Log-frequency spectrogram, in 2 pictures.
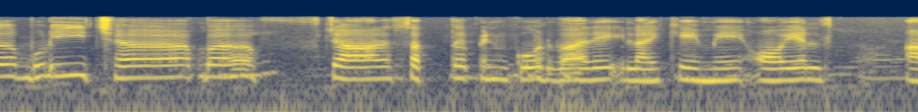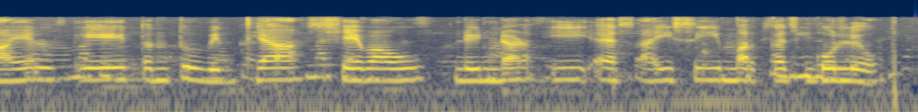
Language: Sindhi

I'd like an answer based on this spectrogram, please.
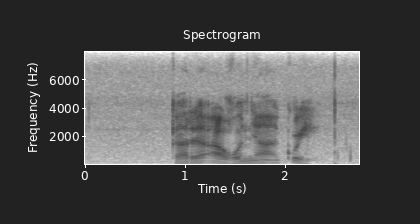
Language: Northern Sotho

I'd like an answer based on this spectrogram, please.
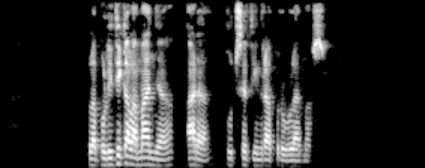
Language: Catalan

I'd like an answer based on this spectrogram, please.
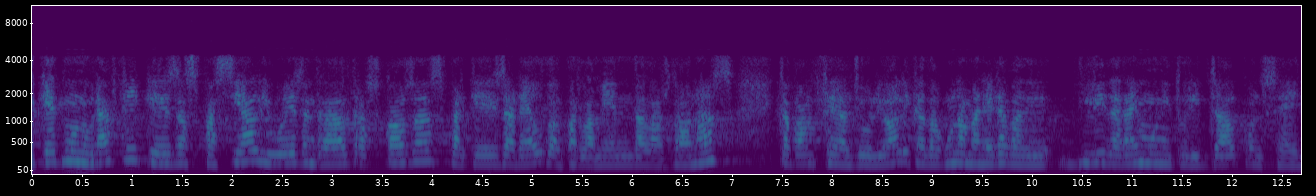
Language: Catalan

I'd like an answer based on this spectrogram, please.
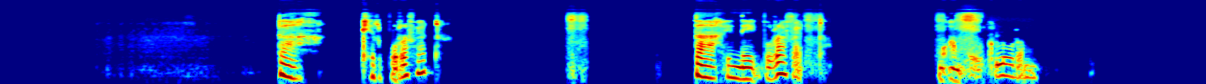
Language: Wolof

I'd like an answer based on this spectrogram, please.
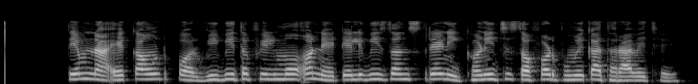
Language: Gujarati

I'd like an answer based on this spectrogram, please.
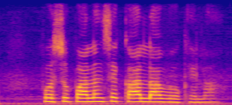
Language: Bhojpuri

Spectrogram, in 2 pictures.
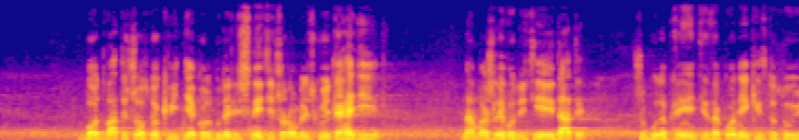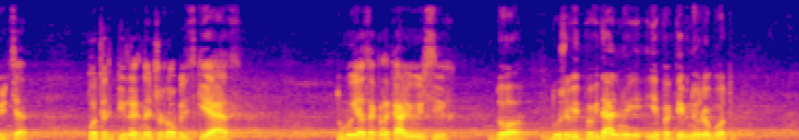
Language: Ukrainian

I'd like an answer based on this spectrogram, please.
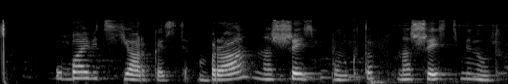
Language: Russian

